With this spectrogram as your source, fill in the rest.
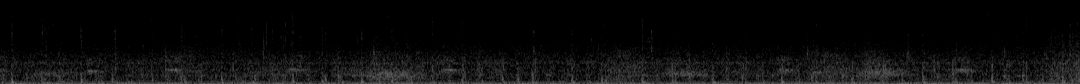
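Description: Horse hooves clip-clop in a steady, continuous rhythm as a rider travels on horseback in the video game Ghost of Tsushima, fairly close and even, with voices talking over the riding.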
